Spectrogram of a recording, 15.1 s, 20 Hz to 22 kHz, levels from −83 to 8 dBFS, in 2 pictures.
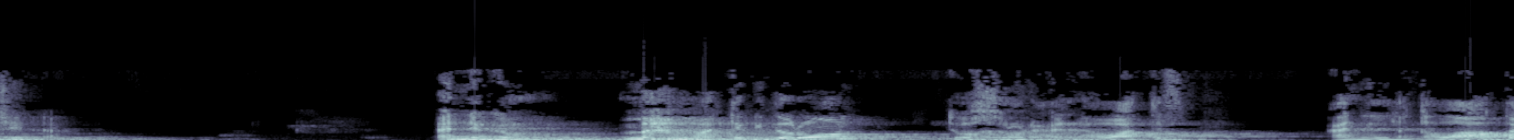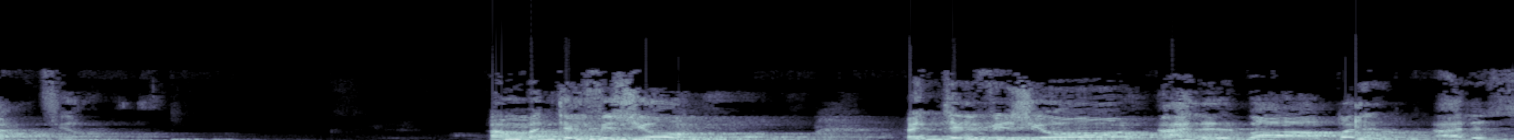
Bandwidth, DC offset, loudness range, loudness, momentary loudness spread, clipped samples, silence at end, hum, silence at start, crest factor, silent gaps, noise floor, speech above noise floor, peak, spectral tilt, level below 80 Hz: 11.5 kHz; under 0.1%; 7 LU; -14 LUFS; 17 LU; under 0.1%; 0 s; none; 0 s; 16 dB; none; -69 dBFS; 55 dB; 0 dBFS; -5 dB/octave; -60 dBFS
